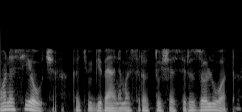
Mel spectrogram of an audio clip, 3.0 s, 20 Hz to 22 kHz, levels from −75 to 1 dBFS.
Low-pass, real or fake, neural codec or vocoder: 3.6 kHz; fake; vocoder, 44.1 kHz, 128 mel bands, Pupu-Vocoder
